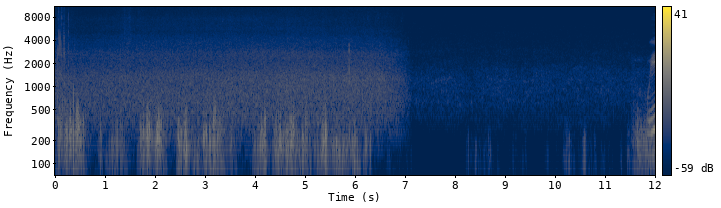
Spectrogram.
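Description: Wind buffeting the microphone: a steady rushing with irregular low thumps. It cuts off suddenly about seven seconds in, leaving near silence.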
